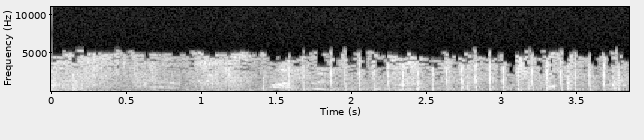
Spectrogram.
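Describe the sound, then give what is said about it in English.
Heavy gunfire in a combat firefight: dense, loud noise that breaks into rapid, evenly spaced automatic bursts of sharp cracks, growing more rhythmic and insistent through the second half. “We are under heavy fire!”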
